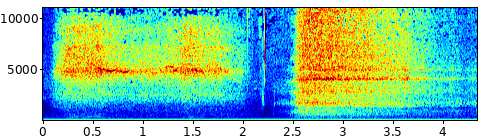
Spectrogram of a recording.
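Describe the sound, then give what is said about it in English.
Slow, relaxed breathing during a seated relaxation exercise: two long, soft airy breaths, separated by a short pause, over a steady low electrical hum. “Take a few slow, relaxed breaths to settle in.”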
